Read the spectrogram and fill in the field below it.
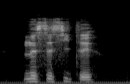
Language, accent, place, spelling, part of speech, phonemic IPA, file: French, France, Lyon, nécessiter, verb, /ne.se.si.te/, LL-Q150 (fra)-nécessiter.wav
- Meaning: 1. to require 2. to call for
